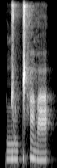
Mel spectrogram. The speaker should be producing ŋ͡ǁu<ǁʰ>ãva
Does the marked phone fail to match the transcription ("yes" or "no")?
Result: no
